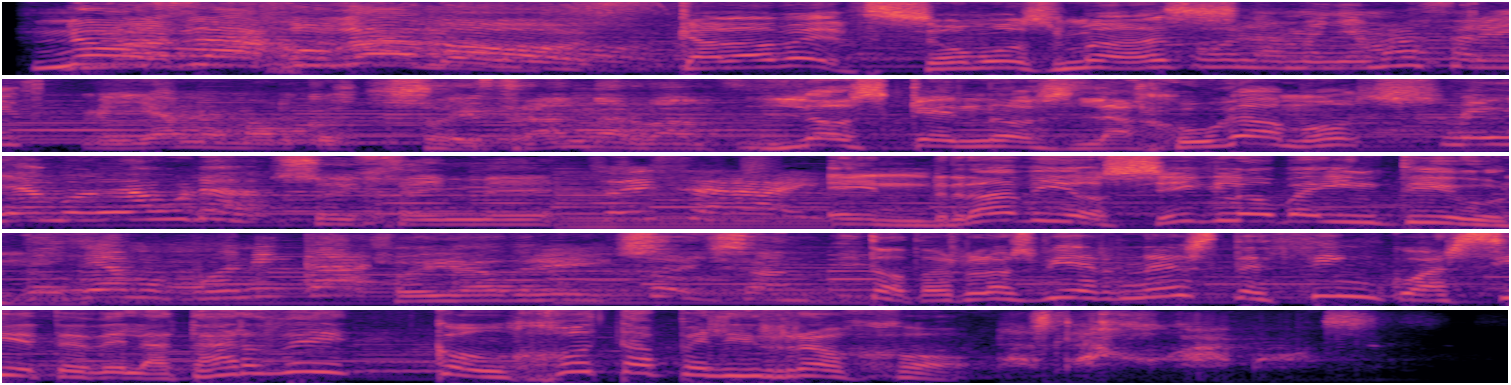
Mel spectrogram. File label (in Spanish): promo; OYENTES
